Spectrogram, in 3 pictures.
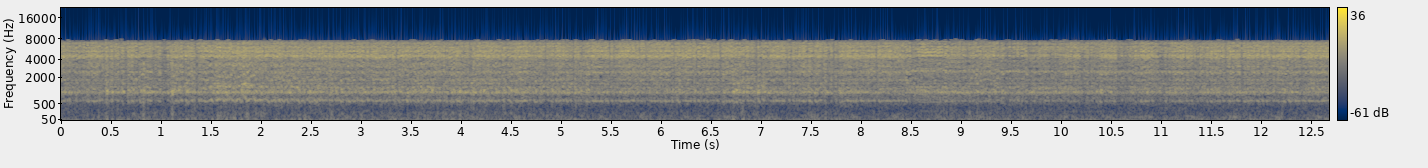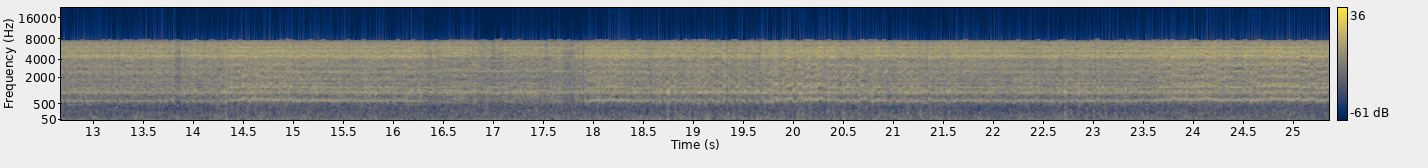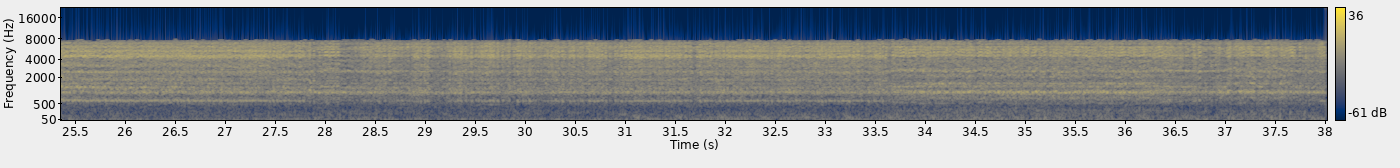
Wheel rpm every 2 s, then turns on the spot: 160, 160, 160, 160, 160, 160, 160, 160, 160, 160, 170, 160, 170, 160, 160, 160, 160, 160, 170.
none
